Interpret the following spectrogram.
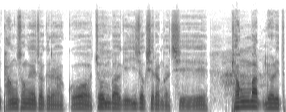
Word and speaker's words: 존 박: 존과 잔의 중간 발음인 거죠?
